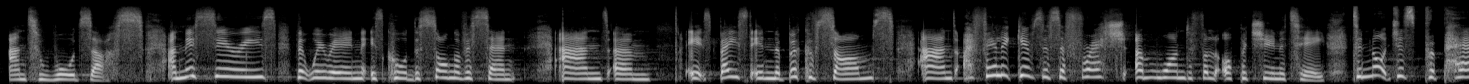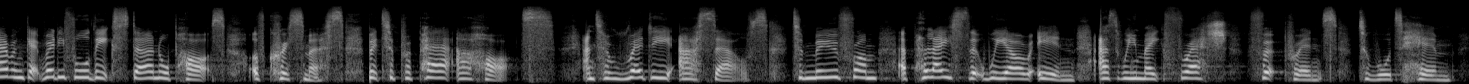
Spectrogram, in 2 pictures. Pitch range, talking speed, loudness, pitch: 255-315 Hz, 150 wpm, -20 LUFS, 285 Hz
